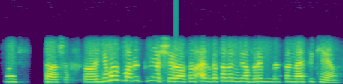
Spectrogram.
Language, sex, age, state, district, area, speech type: Kashmiri, female, 30-45, Jammu and Kashmir, Srinagar, urban, conversation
